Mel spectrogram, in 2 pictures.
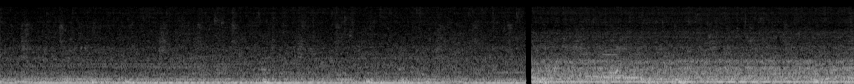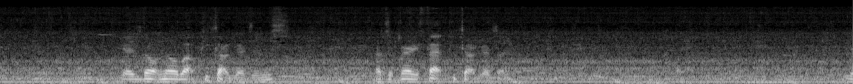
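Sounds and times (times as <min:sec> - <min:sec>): low mechanical hum of pumps: 0:00.0 - 0:17.0.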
